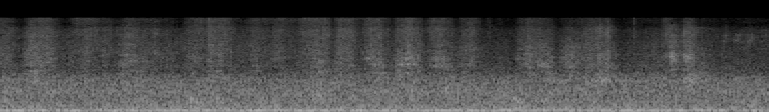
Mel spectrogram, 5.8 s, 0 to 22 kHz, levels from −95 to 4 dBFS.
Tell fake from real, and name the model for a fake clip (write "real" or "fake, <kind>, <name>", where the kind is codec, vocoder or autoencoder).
real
